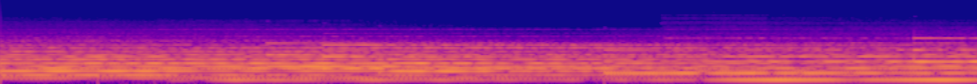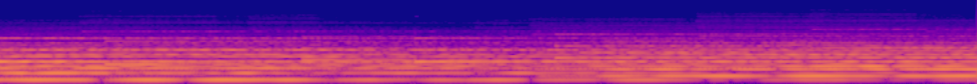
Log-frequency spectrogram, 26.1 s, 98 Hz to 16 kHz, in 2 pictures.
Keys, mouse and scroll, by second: 0.1-0.6 scroll down 1, 0.6-1.2 scroll down 1, 1.8-2.9 scroll up 3.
